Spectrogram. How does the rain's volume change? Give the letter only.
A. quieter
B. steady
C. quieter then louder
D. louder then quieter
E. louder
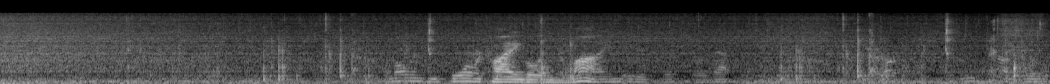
A.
